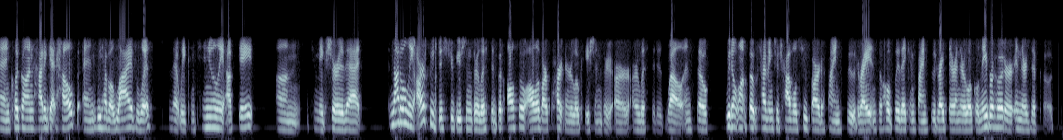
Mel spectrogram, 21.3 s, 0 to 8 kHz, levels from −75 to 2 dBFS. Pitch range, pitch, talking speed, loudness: 150-180 Hz, 160 Hz, 210 wpm, -14 LUFS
